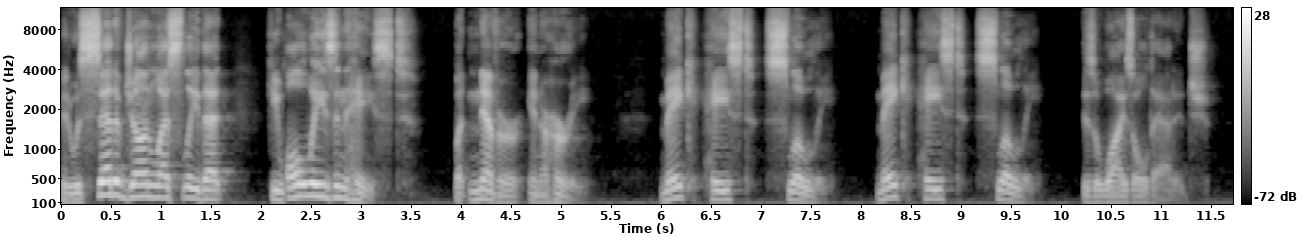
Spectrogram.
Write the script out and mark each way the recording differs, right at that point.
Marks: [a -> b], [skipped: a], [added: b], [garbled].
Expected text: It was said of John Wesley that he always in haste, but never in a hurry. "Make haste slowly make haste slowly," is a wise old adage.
It was said of John Wesley that he always in haste, but never in a hurry. "Make haste slowly make haste slowly," is a wise old adage.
